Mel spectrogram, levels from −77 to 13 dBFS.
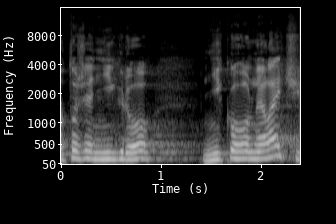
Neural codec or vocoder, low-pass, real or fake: none; 14.4 kHz; real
